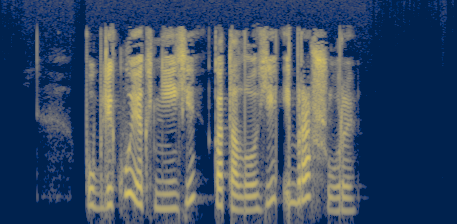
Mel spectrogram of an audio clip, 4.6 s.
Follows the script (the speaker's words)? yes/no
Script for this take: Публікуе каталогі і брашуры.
no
